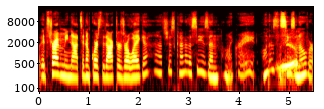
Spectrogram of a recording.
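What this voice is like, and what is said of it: Raspy, hoarse voice. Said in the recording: “you can probably hear it in my voice. I have had this weird, lingering, raspy voice”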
